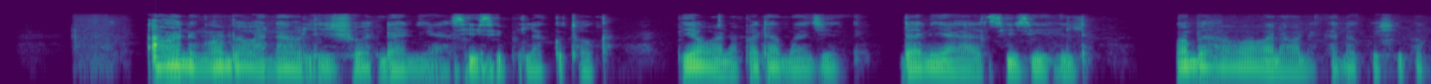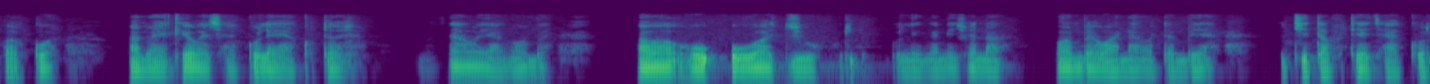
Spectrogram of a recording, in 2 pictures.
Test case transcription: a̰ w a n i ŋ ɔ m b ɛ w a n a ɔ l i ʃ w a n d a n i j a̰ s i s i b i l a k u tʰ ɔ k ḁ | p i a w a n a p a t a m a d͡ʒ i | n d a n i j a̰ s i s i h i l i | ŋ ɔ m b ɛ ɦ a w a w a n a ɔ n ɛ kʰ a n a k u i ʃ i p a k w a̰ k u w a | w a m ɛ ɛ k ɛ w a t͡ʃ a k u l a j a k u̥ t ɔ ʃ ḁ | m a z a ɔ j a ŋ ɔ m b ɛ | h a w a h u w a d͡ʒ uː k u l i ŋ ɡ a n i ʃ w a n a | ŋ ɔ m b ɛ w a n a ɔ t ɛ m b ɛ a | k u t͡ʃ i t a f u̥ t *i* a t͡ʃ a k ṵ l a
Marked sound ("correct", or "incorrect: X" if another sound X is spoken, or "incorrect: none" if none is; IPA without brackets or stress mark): correct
